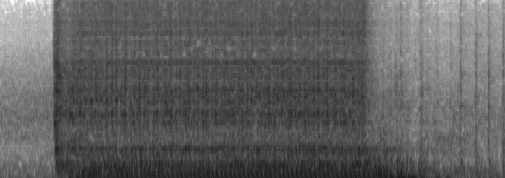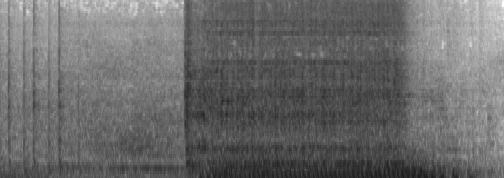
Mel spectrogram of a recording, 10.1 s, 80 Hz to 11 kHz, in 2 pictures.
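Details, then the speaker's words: Honda FL250, ice cold, not previously started, fresh fuel and battery hooked up: steady starter cranking at about four turns a second, twice, with no firing because the ignition switch was left off. "Oh, I forgot to turn it on. What an idiot."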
